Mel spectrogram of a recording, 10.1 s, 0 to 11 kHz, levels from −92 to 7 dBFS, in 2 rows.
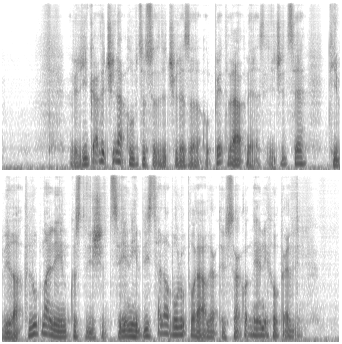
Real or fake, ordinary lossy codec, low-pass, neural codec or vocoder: fake; none; none; autoencoder, 22.05 kHz, a latent of 192 numbers a frame, VITS, trained on many speakers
